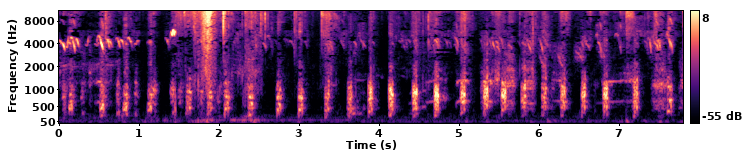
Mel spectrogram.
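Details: Hen with chicks in a village, feeding; steady, rapid clucking, roughly three notes a second, with scattered high chick cheeps at the start.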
